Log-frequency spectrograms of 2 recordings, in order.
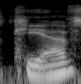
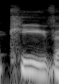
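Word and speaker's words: Kyiv: I actually just learned, we were talking about before we started recording, I did not know how to pronounce the capital of Ukraine. I always thought it was Kiev. So it's actually Kiev.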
